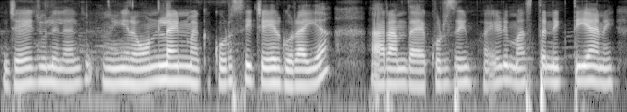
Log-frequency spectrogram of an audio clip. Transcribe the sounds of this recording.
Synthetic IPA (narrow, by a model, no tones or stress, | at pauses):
d͡ʒɐjd͡ʒuliland͡ʒiɾɐoːnlɐjnmɐkɐkuɾsit͡ʃeːɾɡuɾaːjaa̰ːɾaːmd̪aːjakuɾs̬iɐjɽimɐst̪ɨnikt̪ijaːni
